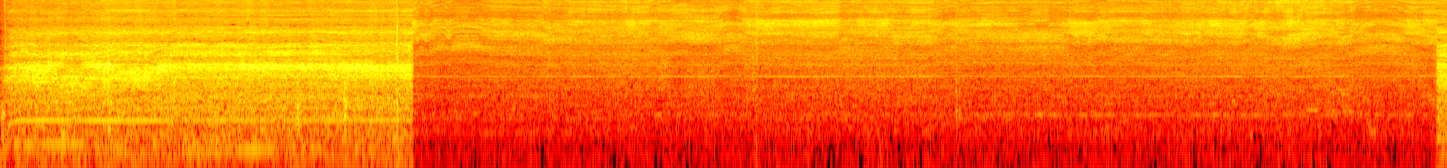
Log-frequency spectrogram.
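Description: Handheld heat gun blowing hot air in a steady hiss while softening a stretched, bubbled sheet of surfboard fiberglass to flatten it. About eight seconds in the sound changes abruptly, losing its low hum.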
